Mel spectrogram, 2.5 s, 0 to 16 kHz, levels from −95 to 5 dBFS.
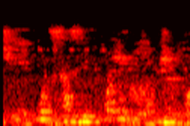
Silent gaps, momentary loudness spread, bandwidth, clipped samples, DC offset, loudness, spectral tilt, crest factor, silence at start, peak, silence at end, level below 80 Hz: none; 10 LU; 7.2 kHz; under 0.1%; under 0.1%; -35 LUFS; -6.5 dB/octave; 16 dB; 0.05 s; -18 dBFS; 0 s; -50 dBFS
